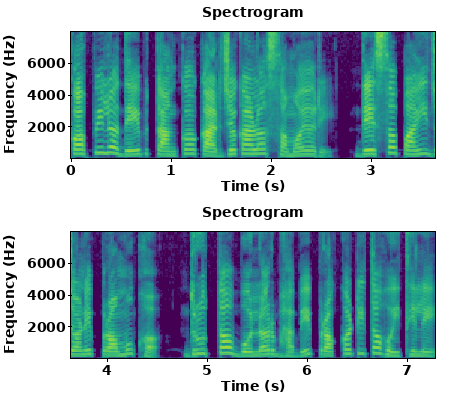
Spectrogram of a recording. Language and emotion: Odia, neutral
